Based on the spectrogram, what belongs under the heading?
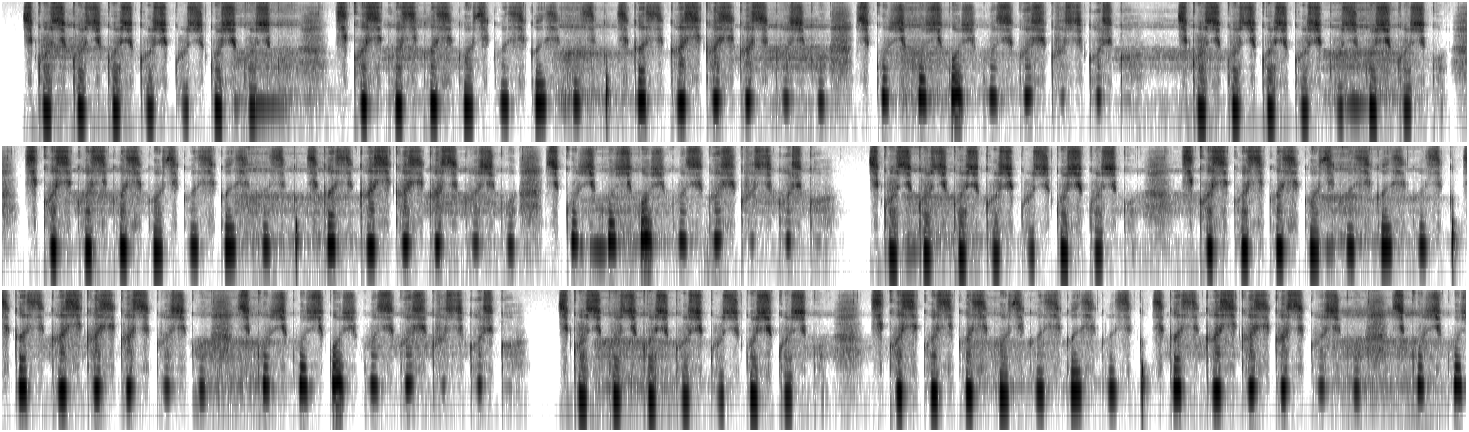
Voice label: シコシコ連呼 x 吐息

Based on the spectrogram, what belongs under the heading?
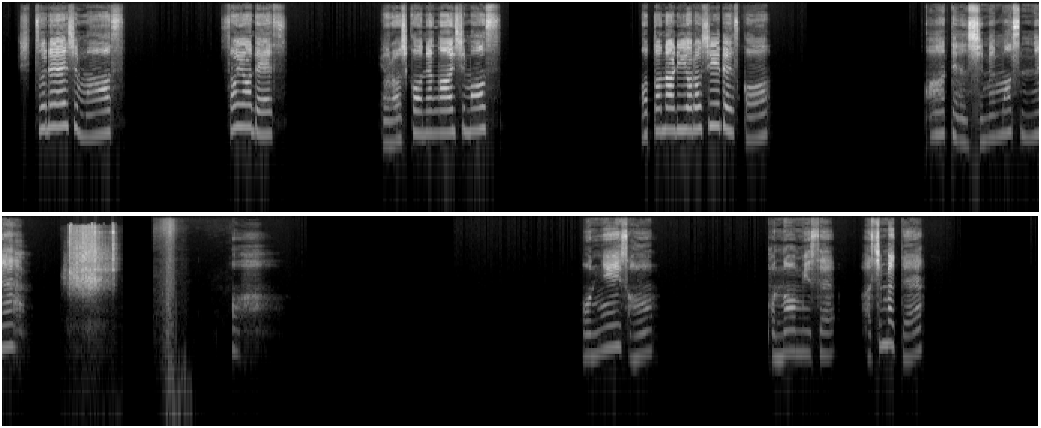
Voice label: ツンデレ, ASMR, SE有り; ロリ専門イチャイチャ対面密着べろちゅ～いっぱいラブラブメイドカフェ

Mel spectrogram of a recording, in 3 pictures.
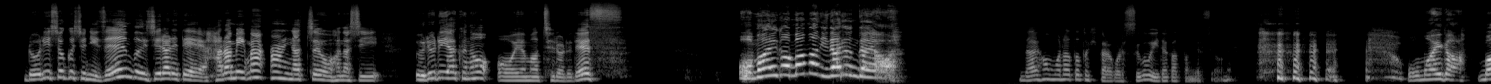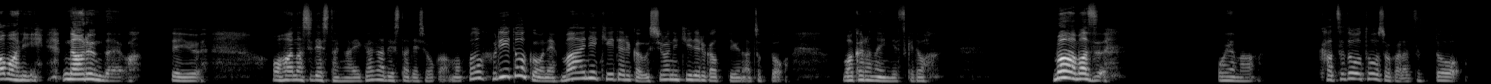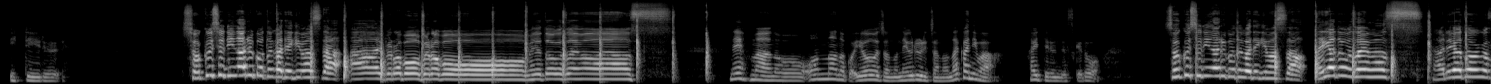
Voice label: フリートーク; ずーっと一緒★ロリ触手にぜーんぶ弄られて、孕みま〇こになっちゃうお話(女性向け)

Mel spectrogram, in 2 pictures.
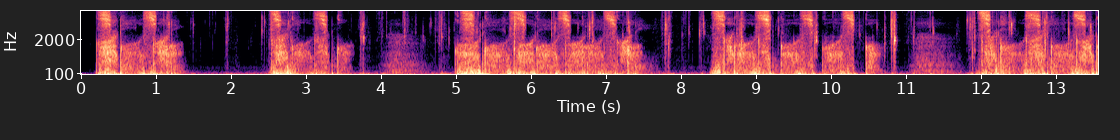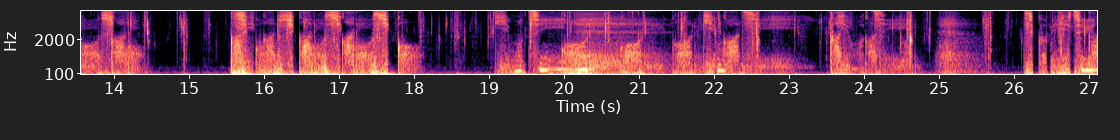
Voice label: ひたすら左右から射精我慢＆誘惑; メスイキループ; 双子JKのあまあま乳首オナニー専門店～W密着囁きでメスイキサポートしちゃいます～; KU100バイノーラル

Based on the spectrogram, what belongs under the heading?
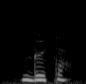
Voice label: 豚・近・左, ASMR

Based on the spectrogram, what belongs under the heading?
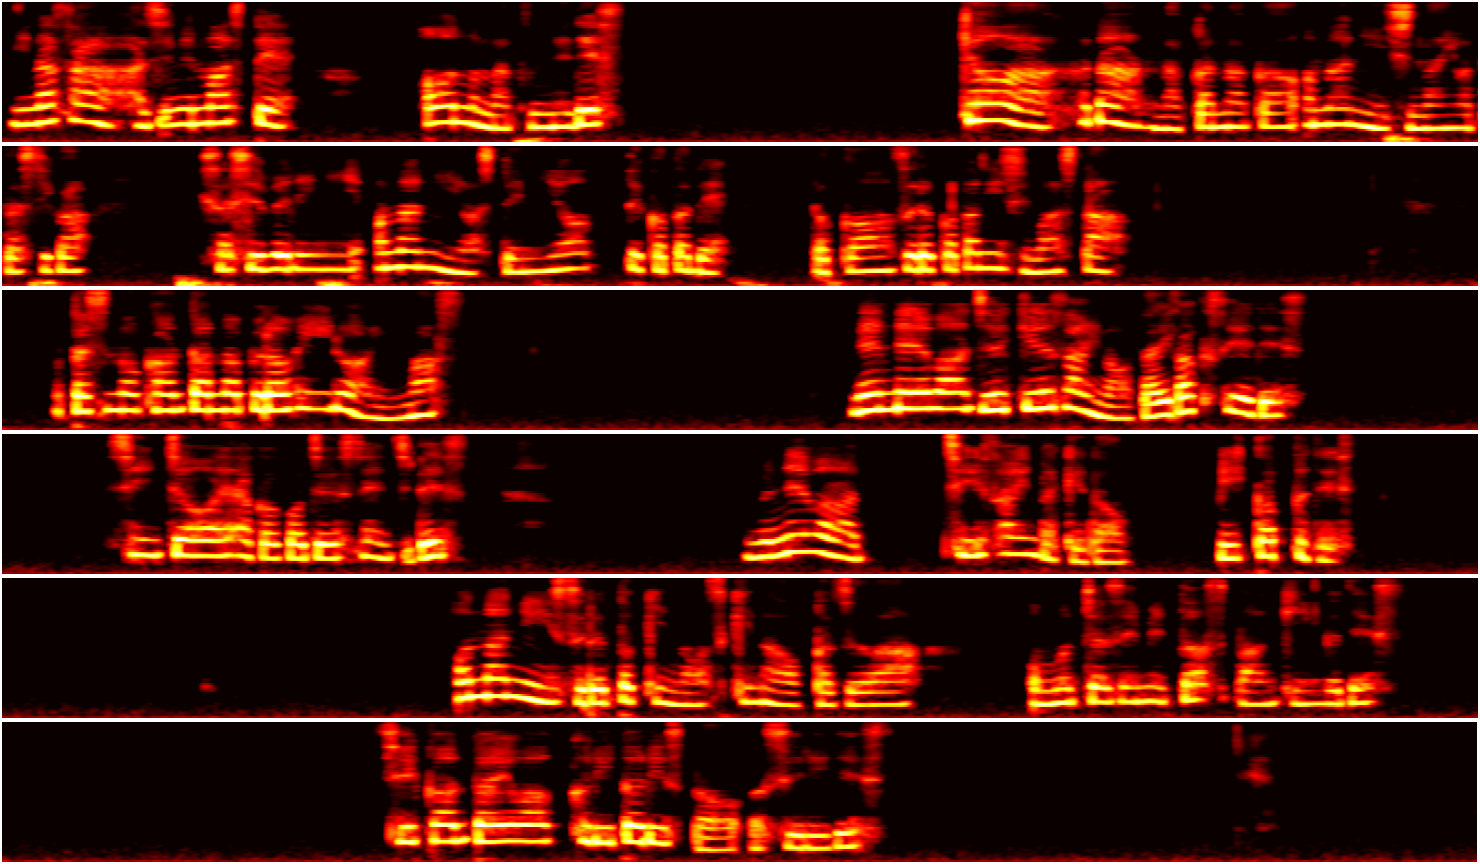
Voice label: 自己紹介, ASMR; ガチ現役大学生が久々にオナニーしたら; 実演; お母さんに聞かれてないよね・・・?

